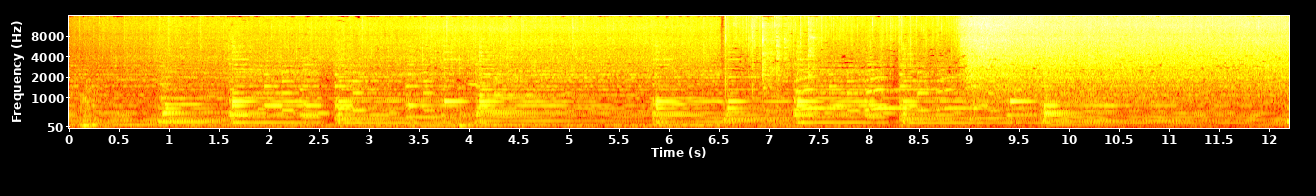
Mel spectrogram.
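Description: Background music over diced pork frying in a pan: a faint sizzle that turns into a loud, hissing sizzle about nine seconds in.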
